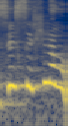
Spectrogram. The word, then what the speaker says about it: 쓸쓸히: 쓸쓸이는 쓸쓸이라고 발음되는지 쓸쓸히라고 발음되는지 봤을 때는 얘는 쓸쓸히라고 발음되거든.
